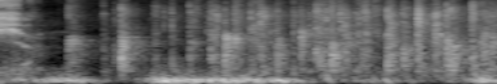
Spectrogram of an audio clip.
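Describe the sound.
Brief applause welcoming a guest, a literary scholar and critic: a small group clapping in quick, uneven bursts for a couple of seconds, with low voices murmuring underneath.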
